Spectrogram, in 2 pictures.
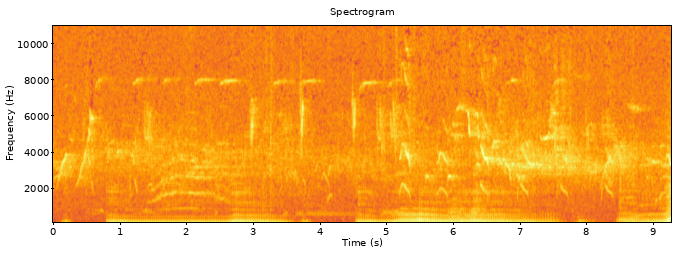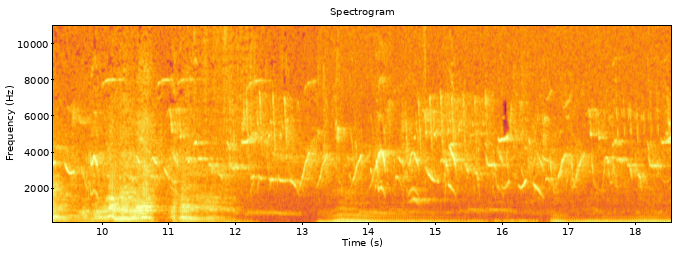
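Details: A tiger (Panthera tigris) gives deep, rumbling roars and growls in long, throaty bursts with brief pauses between; finding: Tiger.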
